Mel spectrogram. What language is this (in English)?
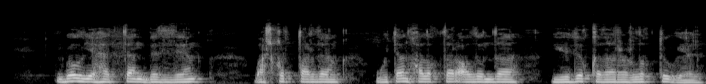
Bashkir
